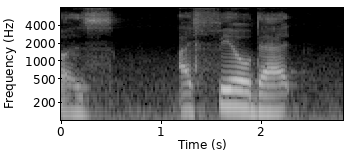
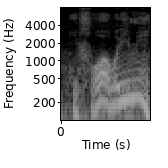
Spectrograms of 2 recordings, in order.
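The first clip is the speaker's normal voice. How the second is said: high, questioning, not raised in volume; retold confusion; 7 semitones higher, 5 dB quieter, faster than usual. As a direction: relive not grasping the news, pitch climbing. Retells hearing of son's death.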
